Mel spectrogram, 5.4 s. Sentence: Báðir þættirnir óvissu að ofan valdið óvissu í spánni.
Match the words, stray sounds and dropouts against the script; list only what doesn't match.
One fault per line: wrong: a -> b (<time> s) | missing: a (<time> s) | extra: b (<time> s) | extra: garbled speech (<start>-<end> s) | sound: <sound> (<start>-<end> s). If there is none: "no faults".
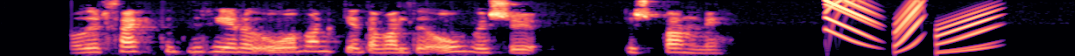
wrong: óvissu -> hér (1.1 s)
extra: geta (1.8 s)
sound: chirp (4.1-5.0 s)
